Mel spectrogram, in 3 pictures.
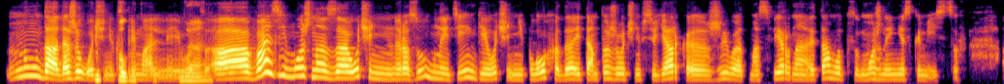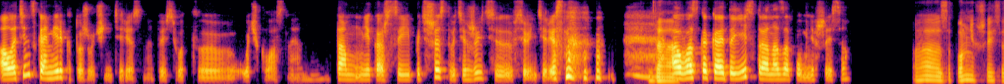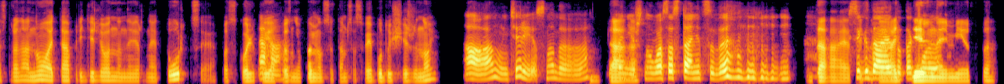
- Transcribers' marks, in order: chuckle; giggle
- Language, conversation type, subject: Russian, unstructured, Что тебе больше всего нравится в твоём увлечении?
